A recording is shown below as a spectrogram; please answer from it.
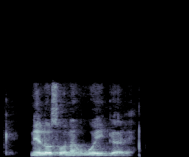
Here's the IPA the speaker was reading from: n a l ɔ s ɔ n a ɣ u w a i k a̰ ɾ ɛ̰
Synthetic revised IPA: n ɛ l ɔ s ɔ n a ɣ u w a i ɡ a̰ ɾ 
